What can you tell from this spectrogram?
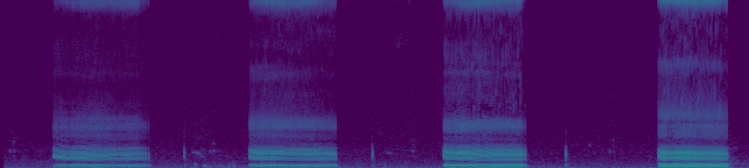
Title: Snoring kitten (with snot bubble!)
